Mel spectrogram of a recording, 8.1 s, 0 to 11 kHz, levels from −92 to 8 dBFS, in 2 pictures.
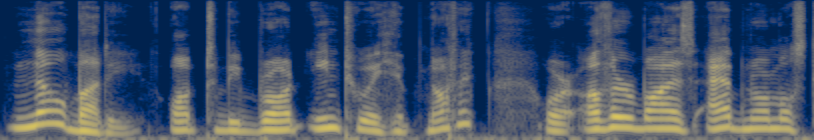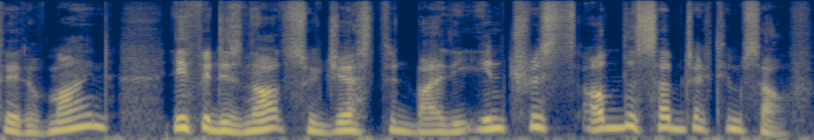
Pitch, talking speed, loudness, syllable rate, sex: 170 Hz, 190 wpm, -19 LUFS, 5.9 syllables/s, male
